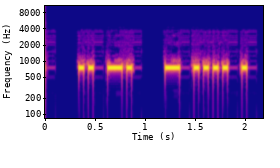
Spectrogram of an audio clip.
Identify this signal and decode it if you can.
Morse code, heard as a keyed tone, about 25 wpm, 750 Hz. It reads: IN THE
